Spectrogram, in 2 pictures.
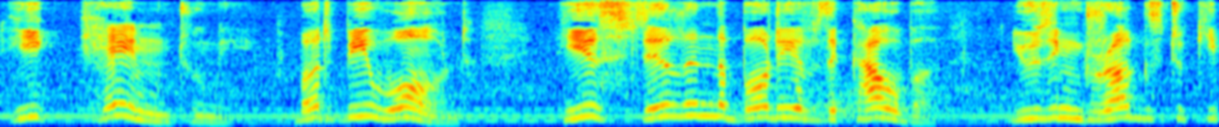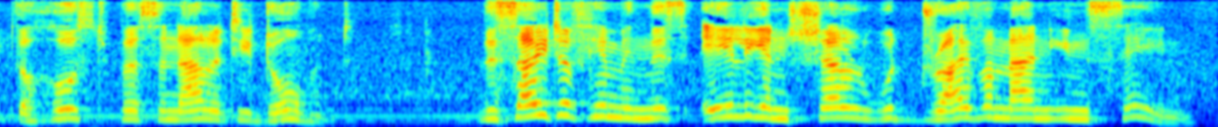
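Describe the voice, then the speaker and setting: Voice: mid-range voice, animated, moderate pace, a little hiss or hum, natural voice, poor audio. An actor in a radio play playing a mysterious veiled swami who tells strange tales in a grave, formal, portentous manner. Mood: grave, cryptic.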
